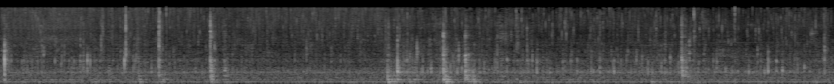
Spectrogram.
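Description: A ladle stirring and scooping through a pot of simmering meat stock, with occasional knocks of the ladle against the stainless steel pot and a steady low hum underneath.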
